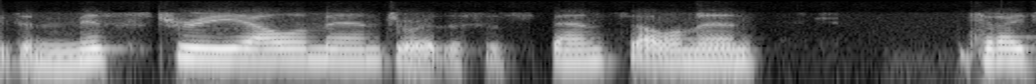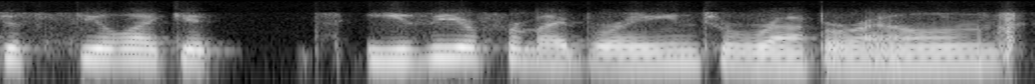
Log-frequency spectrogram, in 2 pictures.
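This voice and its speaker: A woman's voice: on the low side, creaky, phone-quality sound. A middle-aged woman answering as an interview guest in casual chat, reflective and wryly humorous. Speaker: romantic suspense author, podcast guest.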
